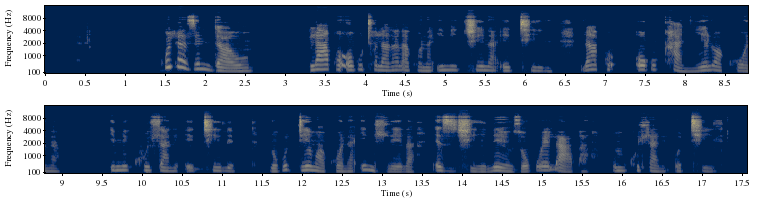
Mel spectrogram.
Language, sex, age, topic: North Ndebele, male, 25-35, health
